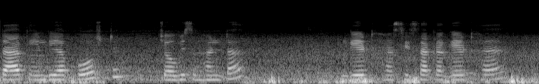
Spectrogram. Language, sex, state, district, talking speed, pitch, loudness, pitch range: Hindi, female, Jharkhand, Palamu, 120 wpm, 220 Hz, -18 LUFS, 210-245 Hz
